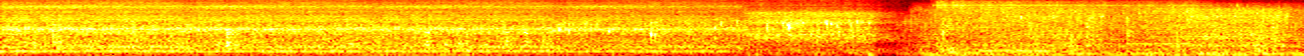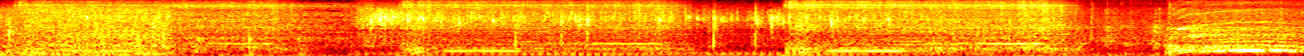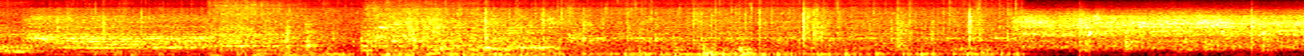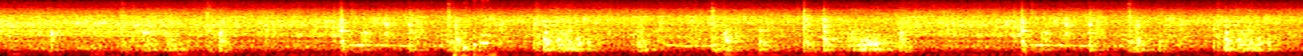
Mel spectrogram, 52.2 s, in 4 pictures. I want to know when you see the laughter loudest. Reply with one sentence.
The loudest moment of the laughter is at 44 seconds.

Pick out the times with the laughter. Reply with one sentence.
You can hear the laughter from 4.1 to 5.3 s and from 43.6 to 44.0 s.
